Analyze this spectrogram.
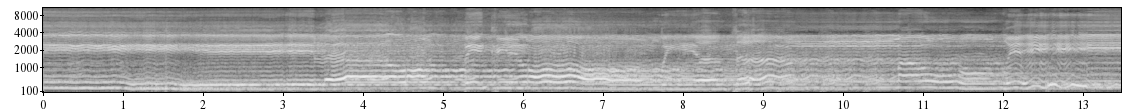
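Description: A man reciting the Quran in the melodic tilawat style through a microphone: long held notes with wavering, melismatic ornaments. The voice steps up to a higher pitch about three and a half seconds in.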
